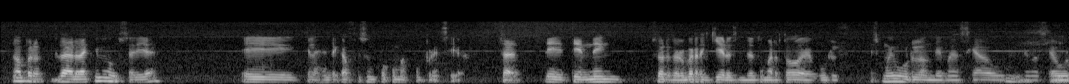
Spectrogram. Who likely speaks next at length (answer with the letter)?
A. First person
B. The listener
B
